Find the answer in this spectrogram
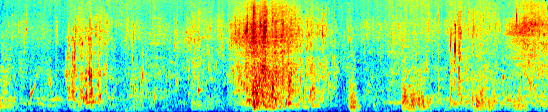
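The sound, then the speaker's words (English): A canoe hull grinds and scrapes over the shallow bed of a short river section between Lough Fiatty and Lough Fian until it gets stuck, in rough, uneven bursts, with splashing and gusts of wind buffeting the microphone. “There's a short section of river between Lough Fiatty and Lough Fian. And you can hear how shallow it is.”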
